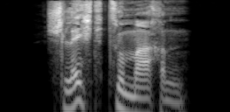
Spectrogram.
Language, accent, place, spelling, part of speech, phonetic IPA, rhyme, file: German, Germany, Berlin, schlechtzumachen, verb, [ˈʃlɛçtt͡suˌmaxn̩], -ɛçtt͡sumaxn̩, De-schlechtzumachen.ogg
- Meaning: zu-infinitive of schlechtmachen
